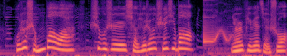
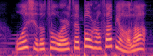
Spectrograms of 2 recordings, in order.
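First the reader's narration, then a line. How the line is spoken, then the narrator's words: Happy child. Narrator (Chinese): 女儿高兴地说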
